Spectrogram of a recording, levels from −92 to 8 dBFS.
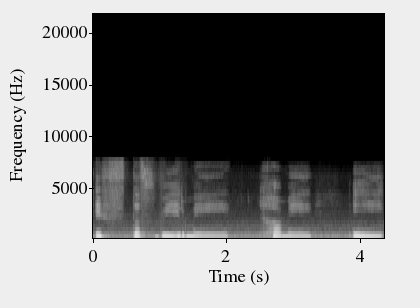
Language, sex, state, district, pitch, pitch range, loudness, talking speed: Hindi, female, Punjab, Kapurthala, 195 Hz, 185-210 Hz, -16 LUFS, 70 wpm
